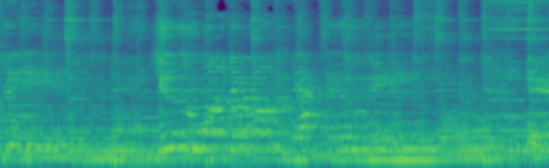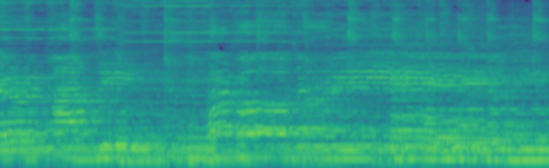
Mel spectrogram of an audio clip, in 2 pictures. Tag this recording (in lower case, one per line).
music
